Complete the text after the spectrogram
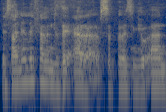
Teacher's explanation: There is a distinct swing to this accent. It comes across due to the differences between the stressed and unstressed syllables. This accent leaps up and down into the landing points in a phrase.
